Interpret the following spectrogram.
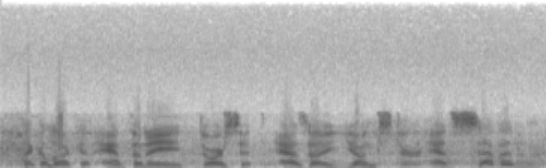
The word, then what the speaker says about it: Dorsett: and wes dorsett recently tony says we should pronounce his name gorset however too many people know it the other way chris had a hard time changing too late his parents know it dorset third and five now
